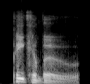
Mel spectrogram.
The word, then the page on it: peekaboo: British English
